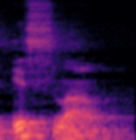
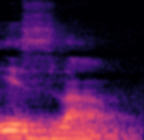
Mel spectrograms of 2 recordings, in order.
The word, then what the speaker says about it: Islam: So the word Islam, the correct pronunciation is Islam, not Islam.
